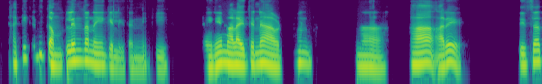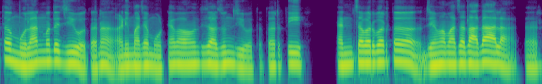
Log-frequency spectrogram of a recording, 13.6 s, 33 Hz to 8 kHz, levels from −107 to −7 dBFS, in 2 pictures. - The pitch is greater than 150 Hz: No, low, 125 Hz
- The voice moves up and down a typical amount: Yes, average, 3.2 semitones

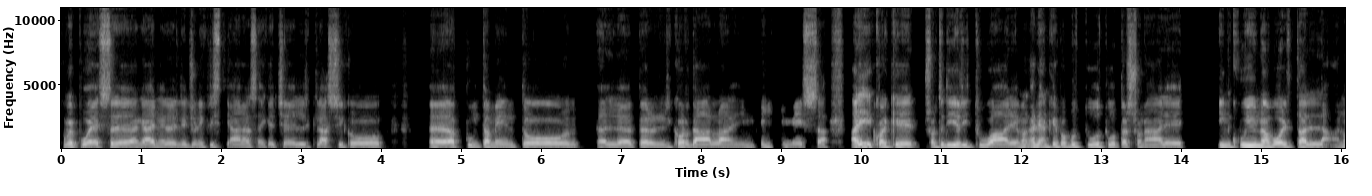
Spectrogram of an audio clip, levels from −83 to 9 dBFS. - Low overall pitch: Yes, low, 100 Hz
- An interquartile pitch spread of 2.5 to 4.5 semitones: No, narrow, 1.7 semitones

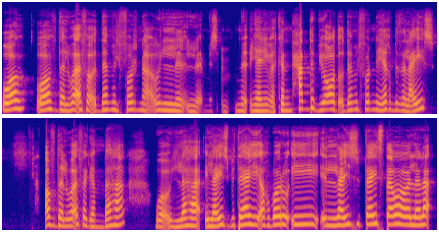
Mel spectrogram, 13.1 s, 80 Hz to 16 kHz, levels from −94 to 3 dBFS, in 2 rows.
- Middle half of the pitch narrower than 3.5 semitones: Yes, average, 3.1 semitones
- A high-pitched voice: Yes, high, 235 Hz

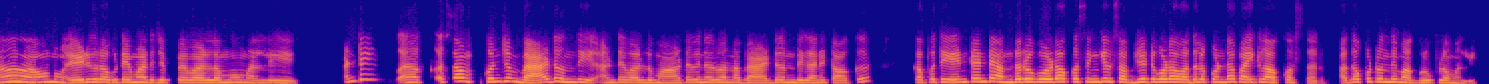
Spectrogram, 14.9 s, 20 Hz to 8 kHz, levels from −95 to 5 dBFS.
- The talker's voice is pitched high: Yes, high, 235 Hz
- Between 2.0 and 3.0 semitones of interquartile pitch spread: No, average, 3.6 semitones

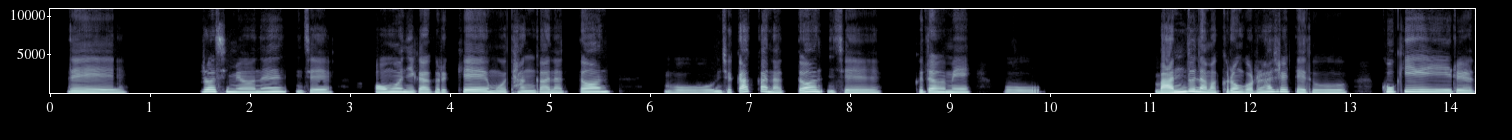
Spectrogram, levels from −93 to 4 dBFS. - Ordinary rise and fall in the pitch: No, wide, 6.0 semitones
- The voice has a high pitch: Yes, high, 195 Hz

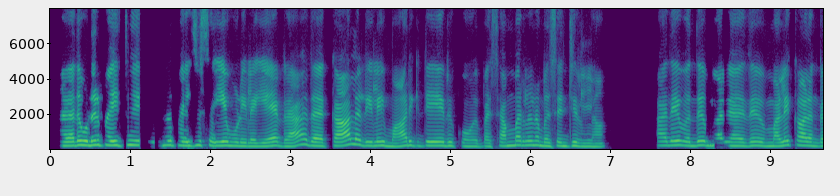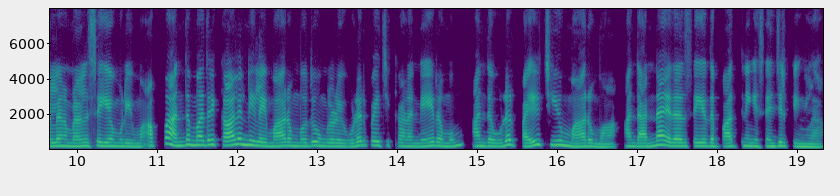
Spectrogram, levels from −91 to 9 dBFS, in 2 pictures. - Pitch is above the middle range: Yes, high, 210 Hz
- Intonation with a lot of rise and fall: No, average, 3.5 semitones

